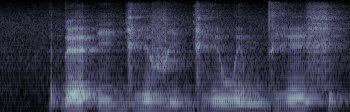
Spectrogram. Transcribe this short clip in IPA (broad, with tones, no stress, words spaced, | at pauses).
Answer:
ɗɛ˦ʔi˦ɡʱɪ˦ vi˨ɡʱɪ˧wɪ˨mdʱe˦x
